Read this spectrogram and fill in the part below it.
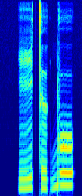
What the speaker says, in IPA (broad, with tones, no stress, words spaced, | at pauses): i˨˦ tɨ˨ɡ͡bu˦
